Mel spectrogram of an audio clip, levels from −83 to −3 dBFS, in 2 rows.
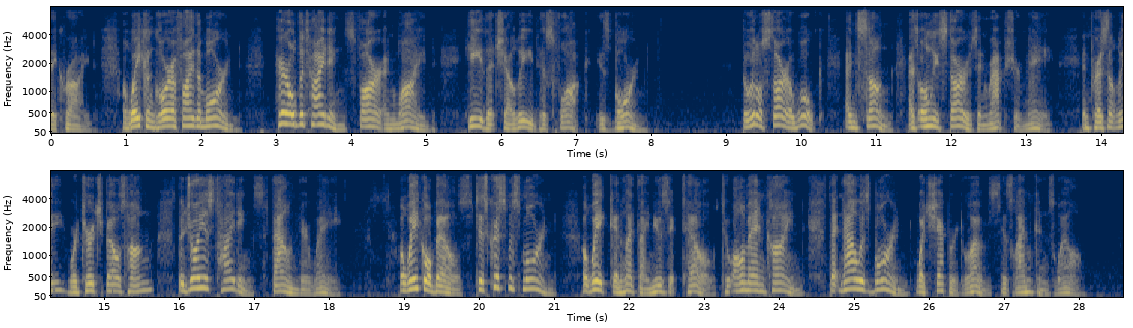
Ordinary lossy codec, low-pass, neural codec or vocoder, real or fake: Opus, 32 kbps; 7.2 kHz; vocoder, 44.1 kHz, 128 mel bands, Pupu-Vocoder; fake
